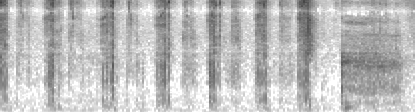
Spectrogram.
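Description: Scissors snipping through fabric in a crafting setup, about seven crisp, close cuts in a steady rhythm, followed by a brief rustle of material.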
